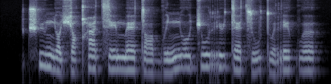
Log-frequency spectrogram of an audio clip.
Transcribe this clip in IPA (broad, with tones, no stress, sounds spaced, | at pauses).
t͡ʃʰ y˦ ɲ ɒ˨ ç ɒ˨ qʰ e˧ t͡s e˦ m ɛ˧ t ɒ˨ ɡʷ ɪ˨ ɲ o˦ c u˦ r y˦ t ɛ˧ t͡s u˨˦ tʷ ə˨ r e˦ kʷ ə˦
